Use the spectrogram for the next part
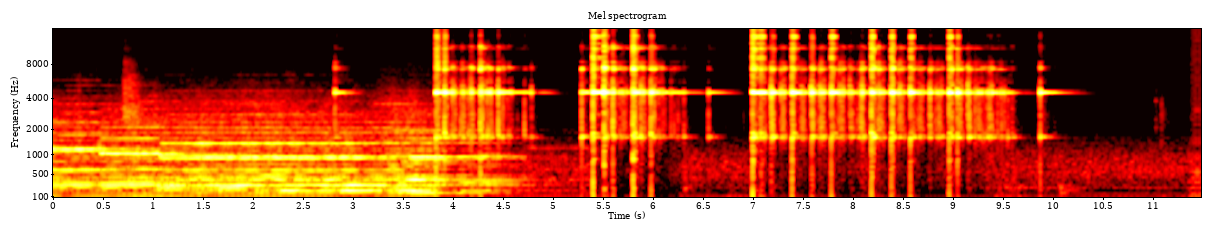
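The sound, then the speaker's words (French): A doorbell at a deaf old man's door rings in three rapid, rattling bursts, shrill and metallic, after a few seconds of fading chime-like tones; the last burst is the longest before it stops. “Comme il est sourd, il n'entend pas la sonnerie.”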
